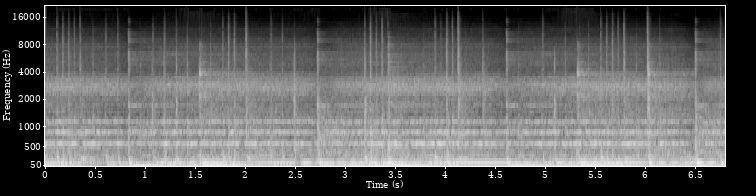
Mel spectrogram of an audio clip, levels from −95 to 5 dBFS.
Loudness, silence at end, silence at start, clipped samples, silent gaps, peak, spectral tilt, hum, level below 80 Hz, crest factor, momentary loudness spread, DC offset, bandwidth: -13 LUFS; 0 s; 0 s; under 0.1%; none; 0 dBFS; -6.5 dB/octave; none; -14 dBFS; 10 dB; 4 LU; under 0.1%; 11 kHz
